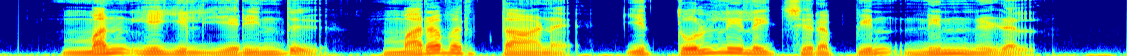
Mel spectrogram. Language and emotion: Tamil, neutral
